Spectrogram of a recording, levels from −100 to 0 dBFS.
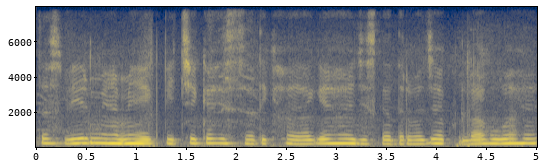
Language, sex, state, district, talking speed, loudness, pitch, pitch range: Hindi, female, Uttar Pradesh, Lalitpur, 180 wpm, -14 LUFS, 230 Hz, 220-240 Hz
